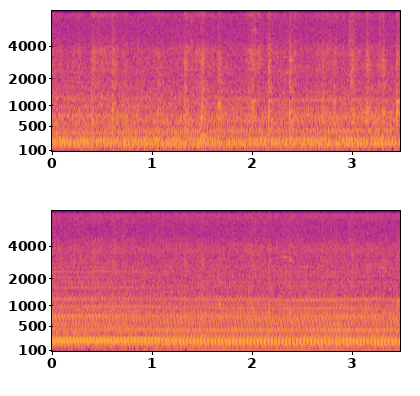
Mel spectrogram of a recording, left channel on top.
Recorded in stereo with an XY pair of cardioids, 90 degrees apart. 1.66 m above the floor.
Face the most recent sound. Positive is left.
No sound to turn to.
